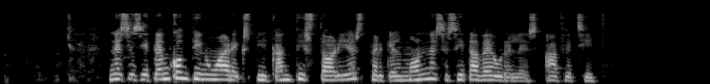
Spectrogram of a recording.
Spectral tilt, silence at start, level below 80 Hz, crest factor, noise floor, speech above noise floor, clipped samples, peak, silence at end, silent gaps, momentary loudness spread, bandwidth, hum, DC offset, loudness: -4 dB/octave; 0.65 s; -70 dBFS; 20 dB; -83 dBFS; 62 dB; under 0.1%; -2 dBFS; 1.15 s; none; 10 LU; 11.5 kHz; none; under 0.1%; -21 LUFS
